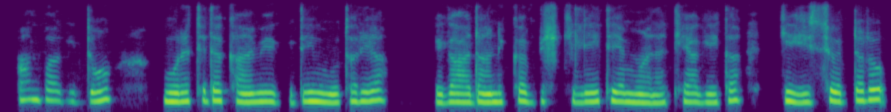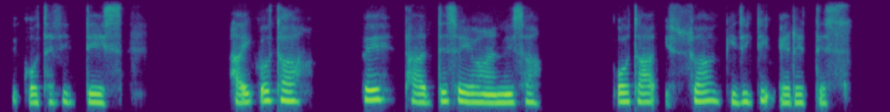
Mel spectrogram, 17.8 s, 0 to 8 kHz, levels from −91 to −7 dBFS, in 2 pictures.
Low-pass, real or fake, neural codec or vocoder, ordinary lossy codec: 7.2 kHz; fake; codec, 16 kHz, 2 kbps, FunCodec, trained on LibriTTS, 25 frames a second; Opus, 32 kbps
